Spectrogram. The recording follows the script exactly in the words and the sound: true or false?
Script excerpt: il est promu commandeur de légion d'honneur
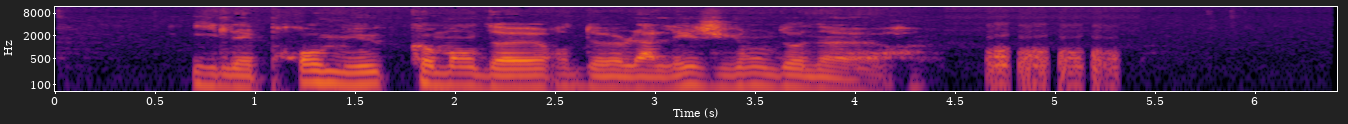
false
